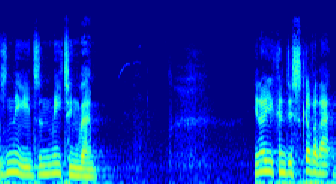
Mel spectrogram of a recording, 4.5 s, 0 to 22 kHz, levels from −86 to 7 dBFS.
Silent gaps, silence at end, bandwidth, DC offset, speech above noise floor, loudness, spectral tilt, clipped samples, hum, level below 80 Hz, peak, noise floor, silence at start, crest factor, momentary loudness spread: none; 0 s; 16 kHz; under 0.1%; 37 dB; -34 LUFS; -5 dB/octave; under 0.1%; none; -60 dBFS; -18 dBFS; -71 dBFS; 0 s; 18 dB; 5 LU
